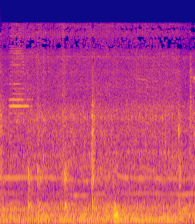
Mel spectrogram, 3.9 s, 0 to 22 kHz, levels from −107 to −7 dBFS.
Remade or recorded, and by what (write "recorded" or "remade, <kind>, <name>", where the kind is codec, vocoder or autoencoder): recorded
